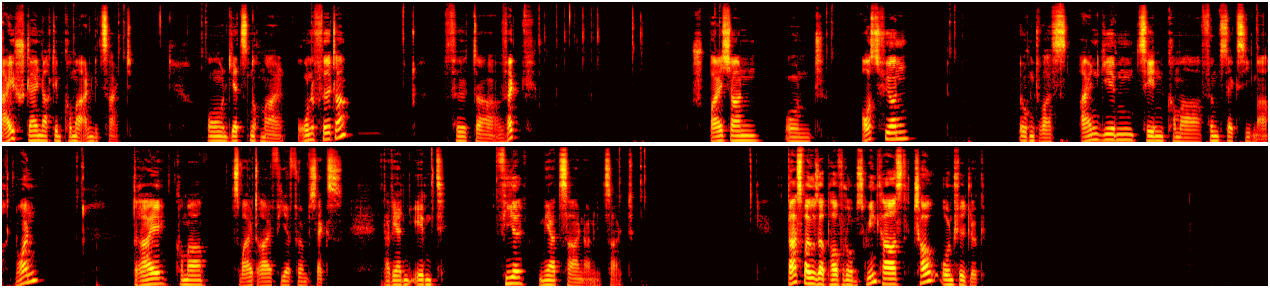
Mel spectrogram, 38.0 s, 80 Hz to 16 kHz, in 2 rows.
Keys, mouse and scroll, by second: 0.0-1.2 drag, 1.6 click, 3.0 click, 4.6 click, 6.6-7.6 drag, 8.0 BackSpace, 9.4 space, 10.7 click, 14.1 click, 15.8 ., 17.7-19.4 typing, 20.1 click, 21.5-24.0 typing, 26.3-28.3 drag, 28.5 click.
